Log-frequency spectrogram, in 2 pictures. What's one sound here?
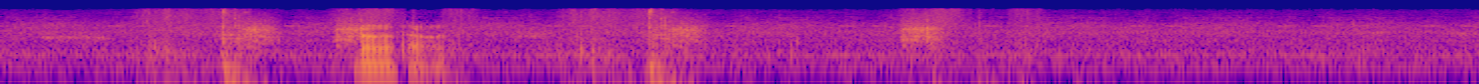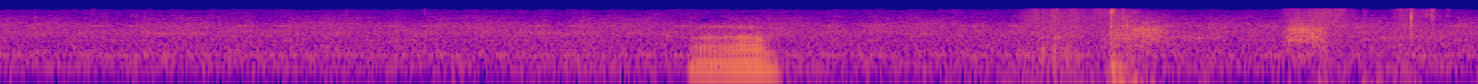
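Metal coins slide and scrape across a hard surface in short bursts.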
